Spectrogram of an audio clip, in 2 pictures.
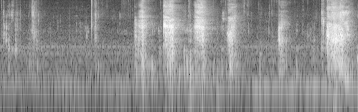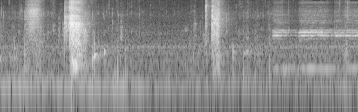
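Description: A man slurps and sucks food off a bone.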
